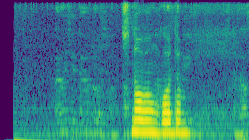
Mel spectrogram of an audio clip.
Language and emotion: Russian, neutral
